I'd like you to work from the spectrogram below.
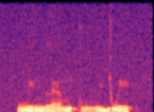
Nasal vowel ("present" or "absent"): absent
